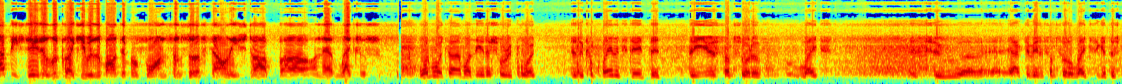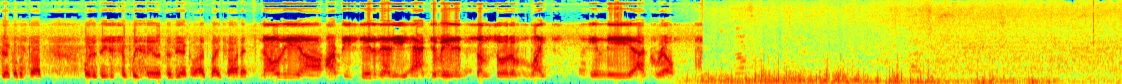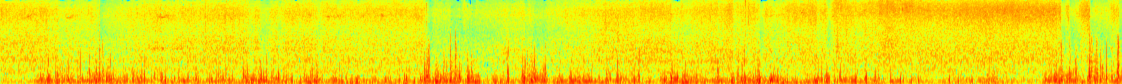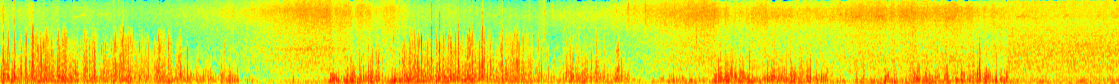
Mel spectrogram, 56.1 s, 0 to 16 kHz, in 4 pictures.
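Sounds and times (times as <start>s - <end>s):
wind buffeting microphone: 22.5s - 56.0s.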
